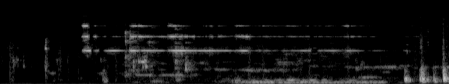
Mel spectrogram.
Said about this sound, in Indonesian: Yuk yang jualan es jangan dulu ya maaf ya guys gue lagi makan di bawah soalnya jadi kedengeran kenapa maksudnya beneran ada yang jualan es ada yang teng teng gitu kan bunyi iya, gak tau itu es atau apa barusan kalian denger gak sih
